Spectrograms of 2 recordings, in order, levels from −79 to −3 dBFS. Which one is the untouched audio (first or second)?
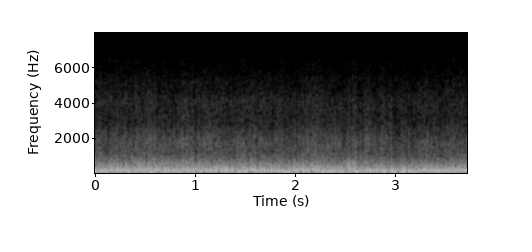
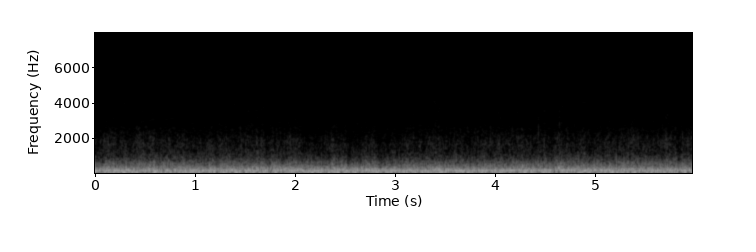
first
